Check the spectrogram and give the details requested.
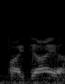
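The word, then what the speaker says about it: παιδεία: All right, this chastisement is the whole training, and let's get the pronunciation. 3809. Paideia.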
